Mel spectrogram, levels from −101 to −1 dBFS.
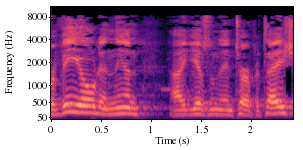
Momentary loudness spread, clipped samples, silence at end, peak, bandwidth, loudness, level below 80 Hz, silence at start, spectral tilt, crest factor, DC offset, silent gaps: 10 LU; under 0.1%; 0 s; -12 dBFS; 8.8 kHz; -27 LUFS; -74 dBFS; 0 s; -3.5 dB/octave; 16 dB; under 0.1%; none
